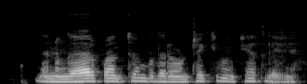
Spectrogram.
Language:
Pashto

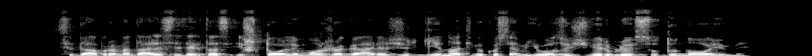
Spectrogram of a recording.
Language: Lithuanian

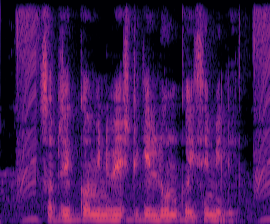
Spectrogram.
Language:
Bhojpuri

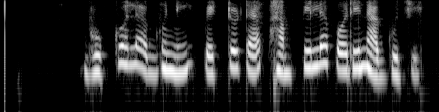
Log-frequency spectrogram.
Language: Odia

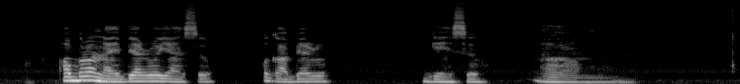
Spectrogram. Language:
Igbo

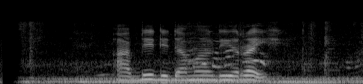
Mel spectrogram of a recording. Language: Sundanese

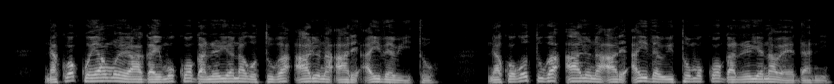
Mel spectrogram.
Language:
Kikuyu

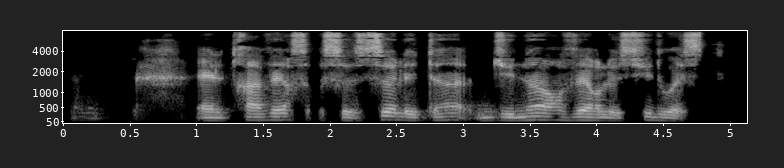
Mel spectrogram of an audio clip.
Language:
French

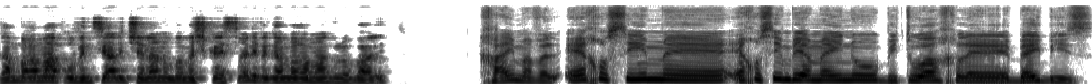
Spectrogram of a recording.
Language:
Hebrew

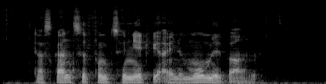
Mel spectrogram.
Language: German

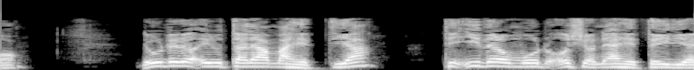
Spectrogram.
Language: Kikuyu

